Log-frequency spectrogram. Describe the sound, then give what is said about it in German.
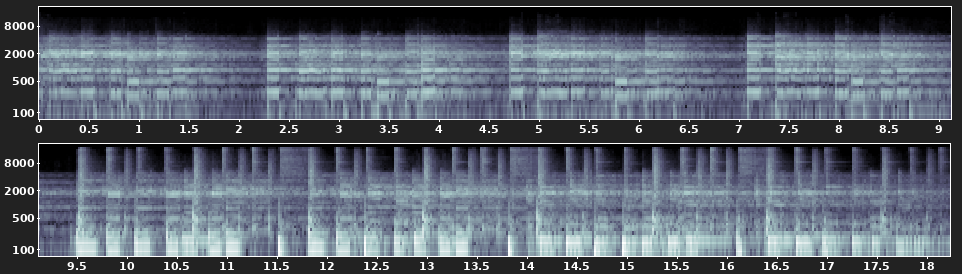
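Live band music from an NPR Tiny Desk Concert: a sustained, effects-laden guitar or keyboard figure repeats in four phrases, then the full band crashes in with driving drums and bass, loud and dense. “Und in der steckt auch schon einiges drin, wie man hier zum Beispiel beim Tiny Desk Konzert bei NPR hört.”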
